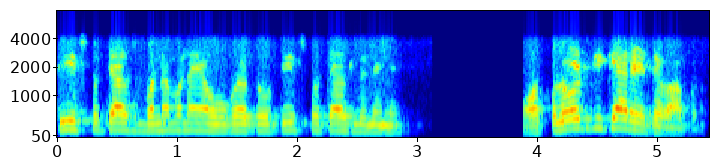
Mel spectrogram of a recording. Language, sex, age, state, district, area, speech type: Hindi, male, 45-60, Rajasthan, Jodhpur, urban, conversation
